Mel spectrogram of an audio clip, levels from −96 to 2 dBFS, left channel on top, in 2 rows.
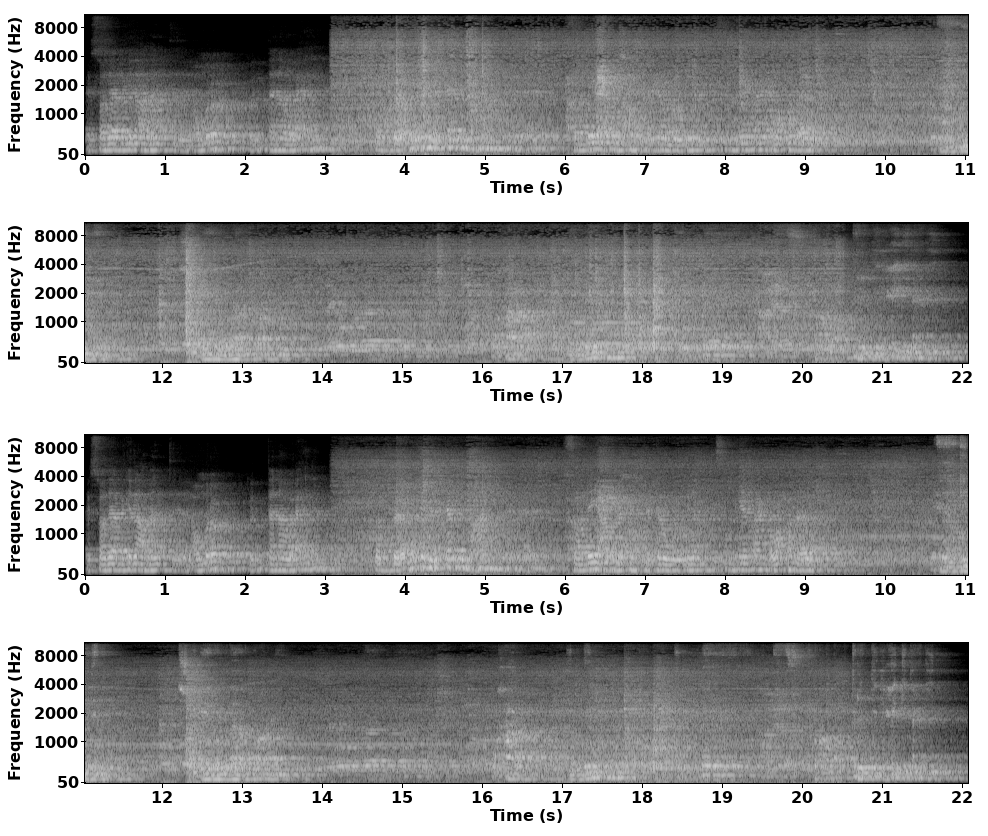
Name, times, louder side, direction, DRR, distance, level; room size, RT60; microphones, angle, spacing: voice 1, 0.0-1.7 2.0-3.0 3.6-9.2, right 1 dB, 45° right, -2 dB, 0.6 m, -25 dB
sound 1, 3.1-20.5, left 3 dB, 45° left, 0.5 m, -28 dB
voice 2, 10.6-11.3 12.2-13.6 14.5-15.5 16.1-16.5 17.0-17.5 18.4-21.7, right 1 dB, 85° right, -3 dB, 1.6 m, -26 dB
13.0 x 4.4 x 3.2 m, 2.9 s
head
